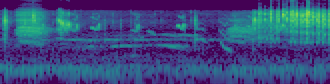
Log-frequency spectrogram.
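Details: Australian parrot calls begin with scratchy chirps, pause for a thin sustained whistled tone, then end in a loud, harsh, dense burst of raspy chatter over a low background hum.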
